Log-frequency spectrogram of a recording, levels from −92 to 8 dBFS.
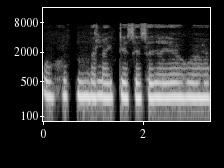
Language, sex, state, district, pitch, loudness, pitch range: Hindi, female, Uttar Pradesh, Hamirpur, 240 Hz, -12 LUFS, 235-250 Hz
